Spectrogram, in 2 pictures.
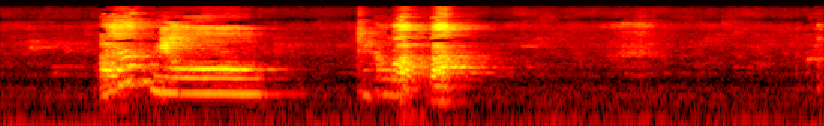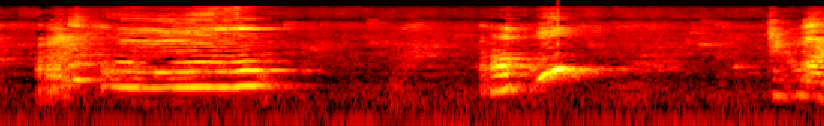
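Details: A pet African grey parrot, a Malayalam-speaking talker, saying "I love you" indoors: four bursts of speech-like, harmonic voiced phrases with gaps between them, each roughly half a second to a second long.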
